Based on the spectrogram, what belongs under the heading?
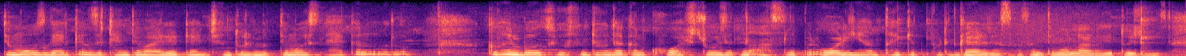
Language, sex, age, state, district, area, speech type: Kashmiri, female, 30-45, Jammu and Kashmir, Shopian, rural, spontaneous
